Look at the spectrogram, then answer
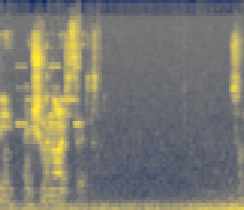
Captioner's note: detector stops plinging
